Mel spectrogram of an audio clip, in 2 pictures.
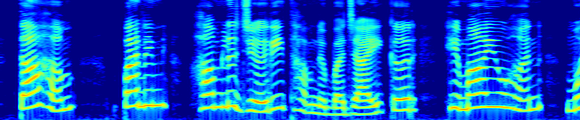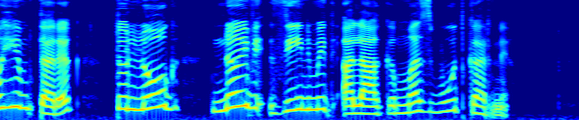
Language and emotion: Kashmiri, neutral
